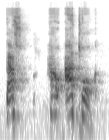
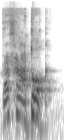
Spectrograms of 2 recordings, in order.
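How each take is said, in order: First: Slow, every word weighted; slow, deliberate repeat. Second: Said in the usual way. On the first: Real, not acted. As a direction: lay each word down slowly. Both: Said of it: "I talk like a man".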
